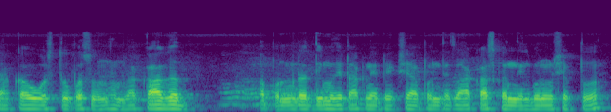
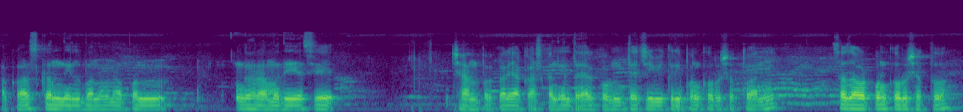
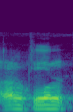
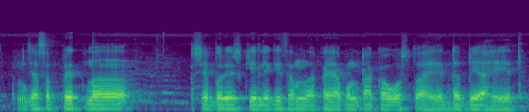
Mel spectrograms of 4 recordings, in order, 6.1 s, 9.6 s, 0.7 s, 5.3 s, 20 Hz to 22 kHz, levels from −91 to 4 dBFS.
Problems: constant background noise, continuous background conversations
